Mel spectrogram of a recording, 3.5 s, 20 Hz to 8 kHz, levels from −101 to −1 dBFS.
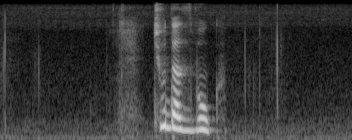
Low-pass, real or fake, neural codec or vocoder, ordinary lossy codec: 7.2 kHz; real; none; none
